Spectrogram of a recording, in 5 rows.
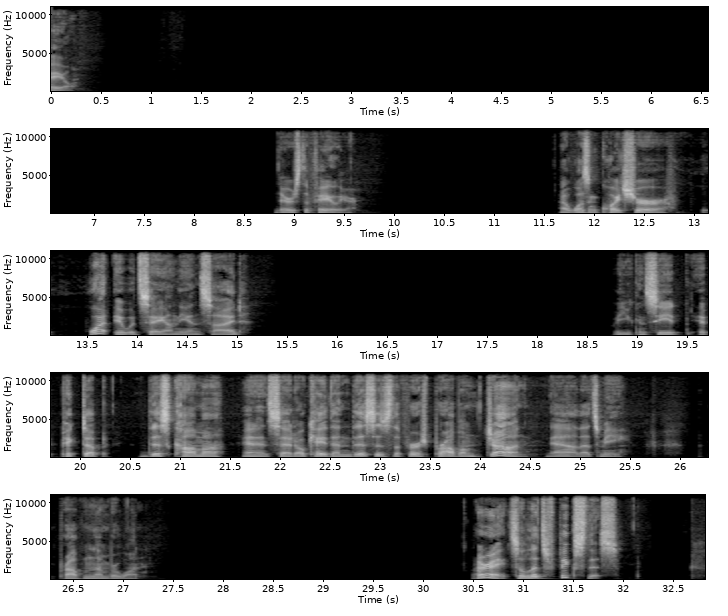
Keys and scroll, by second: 0.7 ctrl+r.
